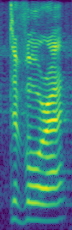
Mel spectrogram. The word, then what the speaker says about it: Devora: And I remember first meeting President Lieberman another Deborah, Devora, but with a V, and thinking, she spells her name the way my family says my name. You know, those B's are pronounced as V's in Spanish.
